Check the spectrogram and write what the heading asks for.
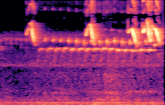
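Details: Canary singing: thin high chirps rising toward a faster run of bright, sweeping notes near the end, over a faint steady hum.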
